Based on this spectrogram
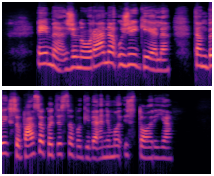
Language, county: Lithuanian, Vilnius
